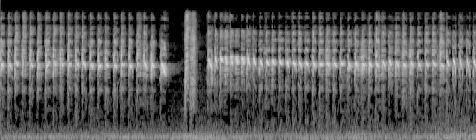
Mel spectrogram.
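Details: Grey-cheeked bulbul, kept bird, delivering a long 'ngeroll' roll meant to provoke other birds to sing: a fast, steady, high trill of pulsed notes sustained for seconds, broken once by a brief click.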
